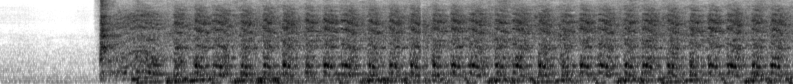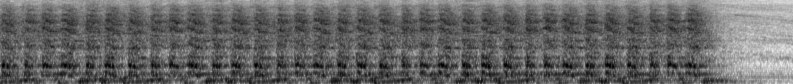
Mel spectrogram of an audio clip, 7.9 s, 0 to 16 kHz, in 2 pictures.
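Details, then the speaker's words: 2008 Dodge Nitro after engine change, first start attempt: strong starter cranks evenly about three turns a second for seven seconds with no firing; fuel pump heard running; cranks, no start. "It it cranks around, so the starter is in good shape, but I don't have anything else."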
